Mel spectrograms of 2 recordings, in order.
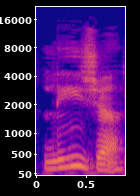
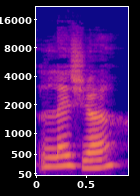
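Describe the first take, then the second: First: The word is said with an American accent. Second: The word is said with a British accent.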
